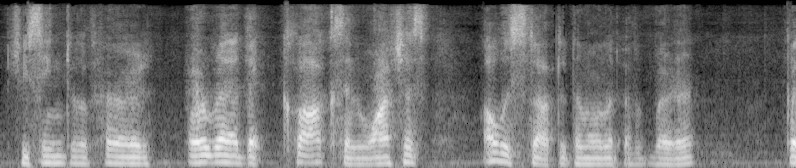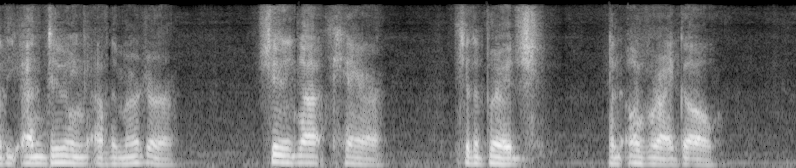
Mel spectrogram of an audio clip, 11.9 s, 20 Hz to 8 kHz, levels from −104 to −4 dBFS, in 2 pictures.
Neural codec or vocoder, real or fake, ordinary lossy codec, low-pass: codec, 24 kHz, 3 kbps, HILCodec; fake; AAC, 32 kbps; 7.2 kHz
